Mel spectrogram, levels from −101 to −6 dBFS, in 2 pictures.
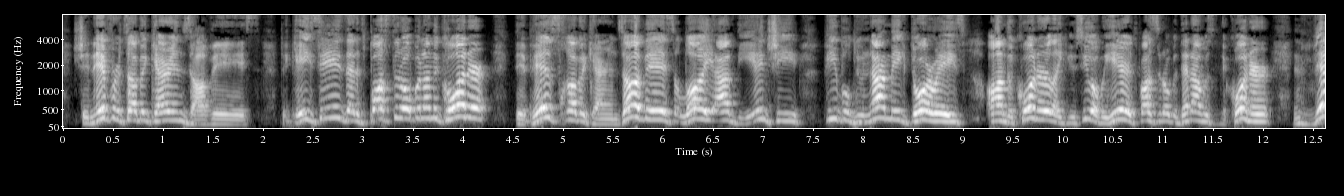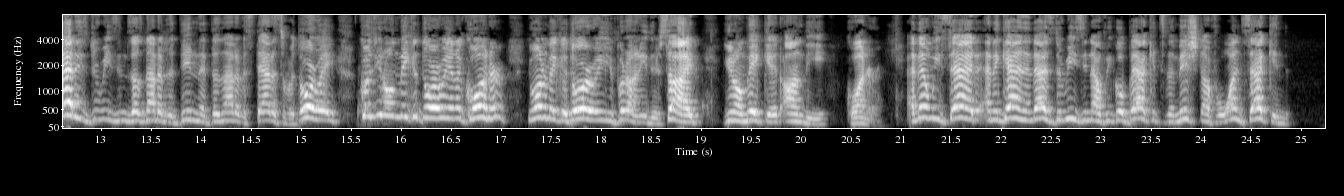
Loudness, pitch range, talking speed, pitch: -18 LUFS, 195-280 Hz, 245 wpm, 230 Hz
